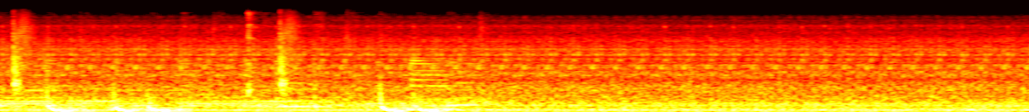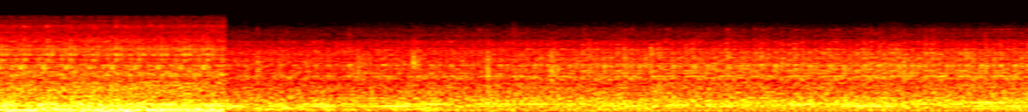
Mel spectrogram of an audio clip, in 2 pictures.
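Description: Vehicle driving slowly along a gravel forest road: steady low engine and tyre rumble, with a few knocks in the first couple of seconds. The sound cuts off abruptly about six seconds in, leaving a much quieter background.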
